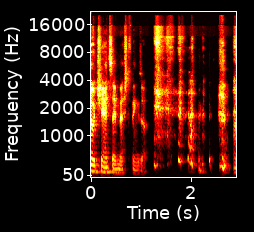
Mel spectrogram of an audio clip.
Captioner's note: laughing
